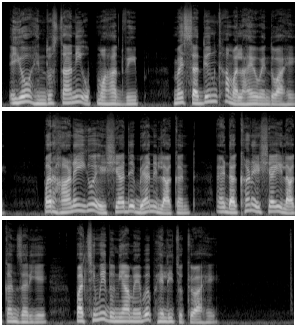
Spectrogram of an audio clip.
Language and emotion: Sindhi, neutral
